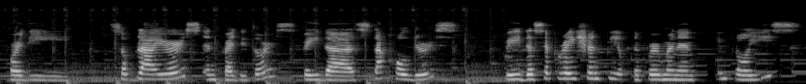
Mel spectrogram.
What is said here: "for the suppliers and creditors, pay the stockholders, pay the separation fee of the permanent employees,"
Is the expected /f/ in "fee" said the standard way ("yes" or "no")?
no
